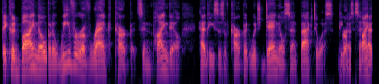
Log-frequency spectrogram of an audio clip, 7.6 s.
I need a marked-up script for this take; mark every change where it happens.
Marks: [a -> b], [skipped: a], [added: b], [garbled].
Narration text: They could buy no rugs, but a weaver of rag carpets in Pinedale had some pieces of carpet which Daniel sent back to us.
They could buy no [skipped: rugs,] but a weaver of rag carpets in Pinedale had [skipped: some] pieces of carpet which Daniel sent back to us. [garbled]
